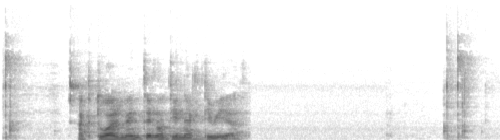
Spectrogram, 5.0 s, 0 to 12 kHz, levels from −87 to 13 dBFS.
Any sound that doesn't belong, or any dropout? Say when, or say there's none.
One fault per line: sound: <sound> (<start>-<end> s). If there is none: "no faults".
no faults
